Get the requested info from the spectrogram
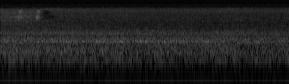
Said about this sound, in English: I mean, it sounds like you're on under a waterfall. No, it's just another train. Oh, yeah, trains are going by.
